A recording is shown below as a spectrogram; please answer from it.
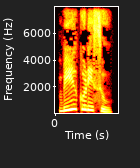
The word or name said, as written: ಬೀಳ್ಕೊಡಿಸು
